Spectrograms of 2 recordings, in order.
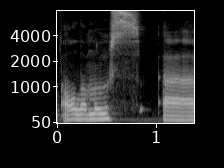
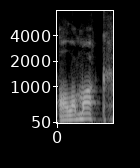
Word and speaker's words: Olomouc: My favorite was in Olomouc. Some people pronounce it Olomouc, but it makes the people from Olomouc makes their ears turn.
